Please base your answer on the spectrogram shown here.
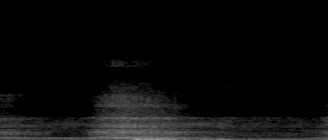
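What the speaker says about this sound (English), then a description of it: "I'm breathing hard now." Heavy breathing after a spoonful of super hot sauce, one loud close breath or snort-like exhale lasting about half a second, then quiet.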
